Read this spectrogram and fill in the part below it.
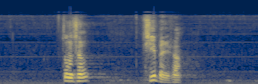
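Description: An elderly man speaks slowly and deliberately through a microphone in a large hall.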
